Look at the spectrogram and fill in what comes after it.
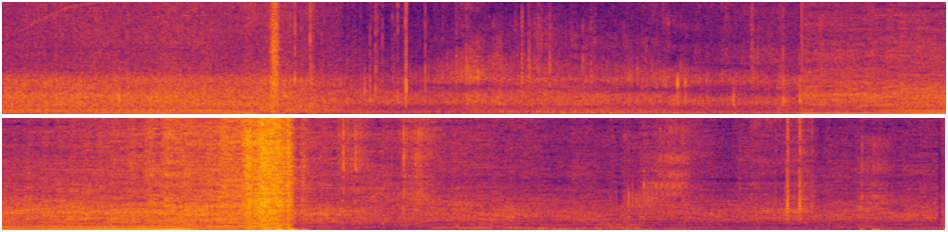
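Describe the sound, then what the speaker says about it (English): A car rolls over a smartphone in a crush test: a steady engine hum and a revving swell build toward a sharp, loud crack of breaking glass and metal. The engine then fades to a quieter idle. "let's just see if this thing holds up to a car."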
